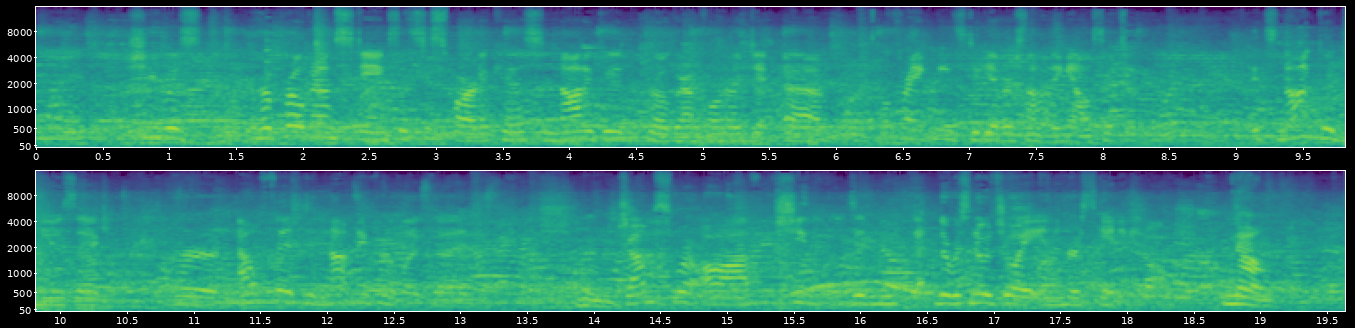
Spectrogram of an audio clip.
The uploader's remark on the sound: If we’re a little hard to hear, it’s because we’re podcasting from the McCormick &#38; Schmick’s across from the Fairmont Hotel, and we’re not going to let a little thing like room noise get in the way. Nationals in San Jose, California. If we’re a little hard to hear, it’s because we’re podcasting from the McCormick & Schmick’s across from the Fairmont Hotel, and we’re not going to let a little thing like room noise get in the way.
